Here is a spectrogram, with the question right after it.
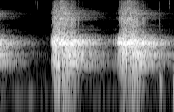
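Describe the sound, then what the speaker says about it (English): A dog sound effect from the iMovie library gives two loud, close barks, each separated by a short pause, with nothing else heard. "dog barking"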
